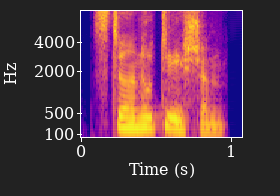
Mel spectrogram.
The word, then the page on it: sternutation: Indian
